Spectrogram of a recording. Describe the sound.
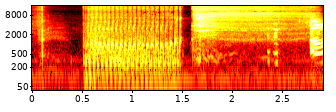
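A voice imitates an old man's snoring while sleeping: a few harsh, rasping snorts, the first long and loud, then a shorter one, ending on a sharp wheezy snort.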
